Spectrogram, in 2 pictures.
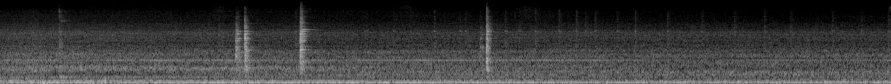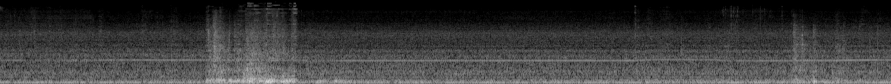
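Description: A tractor-driven butterfly mower cuts a large field, its engine droning steadily up close with a constant whine and a few sharp knocks, plus a brief louder rattling burst partway through; no talk.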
